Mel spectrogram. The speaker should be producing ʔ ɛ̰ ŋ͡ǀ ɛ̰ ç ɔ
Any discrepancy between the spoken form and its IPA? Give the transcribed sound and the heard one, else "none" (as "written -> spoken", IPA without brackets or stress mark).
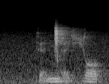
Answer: ʔ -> k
